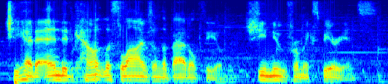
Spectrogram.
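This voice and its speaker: A man's voice: sits low, animated, normal speed, soft background music. A man casually reading narration for a group fan dub, stumbling and joking as he goes. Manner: laid-back, stumbles and jokes while reading. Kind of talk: casual narration of a game script.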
